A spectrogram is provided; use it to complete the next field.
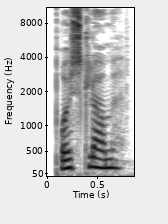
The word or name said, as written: brystlomme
